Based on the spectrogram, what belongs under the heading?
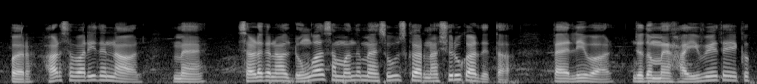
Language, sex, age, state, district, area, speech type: Punjabi, male, 18-30, Punjab, Ludhiana, urban, spontaneous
